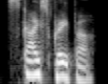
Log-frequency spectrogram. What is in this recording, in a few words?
"skyscraper", Indian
